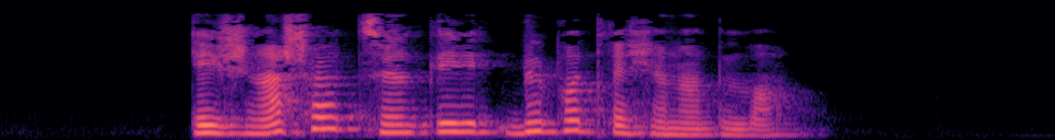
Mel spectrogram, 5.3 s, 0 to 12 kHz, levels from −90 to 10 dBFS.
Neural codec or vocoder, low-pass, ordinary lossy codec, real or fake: autoencoder, 22.05 kHz, a latent of 192 numbers a frame, VITS, trained on one speaker; 9.9 kHz; MP3, 32 kbps; fake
